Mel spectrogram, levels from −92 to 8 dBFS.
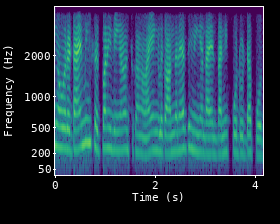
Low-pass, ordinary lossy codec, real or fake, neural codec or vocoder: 3.6 kHz; none; real; none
